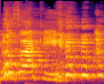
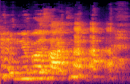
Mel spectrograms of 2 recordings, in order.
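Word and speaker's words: 犬吠埼: Inubozaki. Inubozaki.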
